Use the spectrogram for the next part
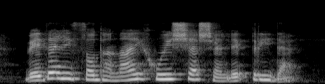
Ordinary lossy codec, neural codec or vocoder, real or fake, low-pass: none; codec, 16 kHz, 4 kbps, FreqCodec, larger model; fake; 7.2 kHz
